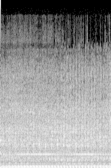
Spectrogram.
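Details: First start of a turbo Miata build with brand-new bearings, good AFR and good oil pressure: a steady high-pitched hum over an even, lumpy idle; the source is unknown and the owner suspects the turbo.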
